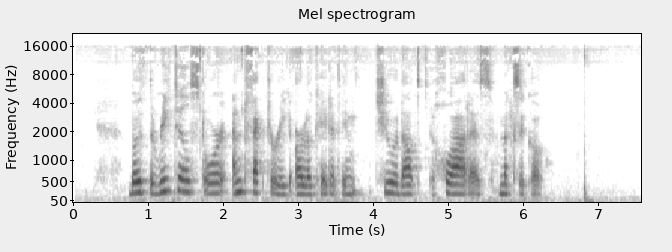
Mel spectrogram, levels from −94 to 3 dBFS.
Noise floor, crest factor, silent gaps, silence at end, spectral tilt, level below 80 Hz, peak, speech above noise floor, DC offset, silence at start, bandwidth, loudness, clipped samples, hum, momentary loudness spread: -69 dBFS; 20 dB; none; 0.65 s; -4 dB/octave; -70 dBFS; -18 dBFS; 33 dB; under 0.1%; 0.75 s; 16.5 kHz; -37 LUFS; under 0.1%; none; 14 LU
